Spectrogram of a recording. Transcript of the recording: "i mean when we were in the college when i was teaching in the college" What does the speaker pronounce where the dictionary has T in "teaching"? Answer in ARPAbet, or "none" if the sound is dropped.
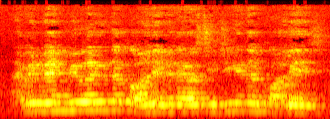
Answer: S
